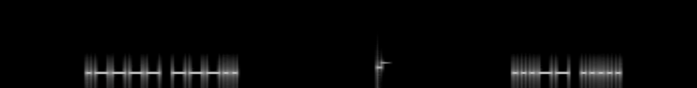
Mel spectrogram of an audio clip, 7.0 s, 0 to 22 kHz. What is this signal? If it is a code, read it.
Morse code, heard as a keyed tone, about 28 wpm, 700 Hz. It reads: 18 35
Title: Numbers - 2-Digit 28wpm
